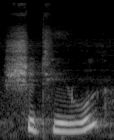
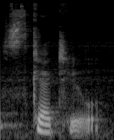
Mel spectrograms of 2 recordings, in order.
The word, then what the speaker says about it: schedule: The first word for today is schedule. So when you want to pronounce it in British English, you'll pronounce it as schedule. However, if you want to pronounce the word in American accent, it turns into schedule.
